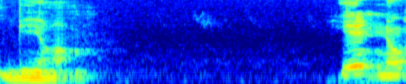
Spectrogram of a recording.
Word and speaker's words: Guillaume: Your Uncle who? Guhu Hulam. It was actually pronounced Guillaume.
